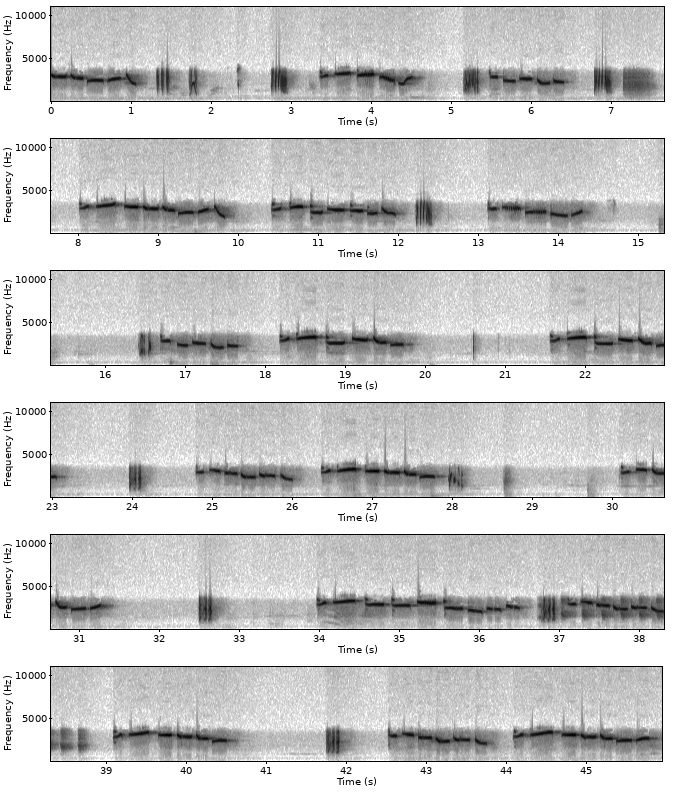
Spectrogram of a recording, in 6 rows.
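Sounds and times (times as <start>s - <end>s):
bird whistled phrases: 0.0s - 2.0s, 2.8s - 4.6s, 5.2s - 7.1s, 8.0s - 12.5s, 13.1s - 14.4s, 16.4s - 19.9s, 21.6s - 23.2s, 24.8s - 28.2s, 30.1s - 31.4s, 34.0s - 40.7s, 41.8s - 45.9s.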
